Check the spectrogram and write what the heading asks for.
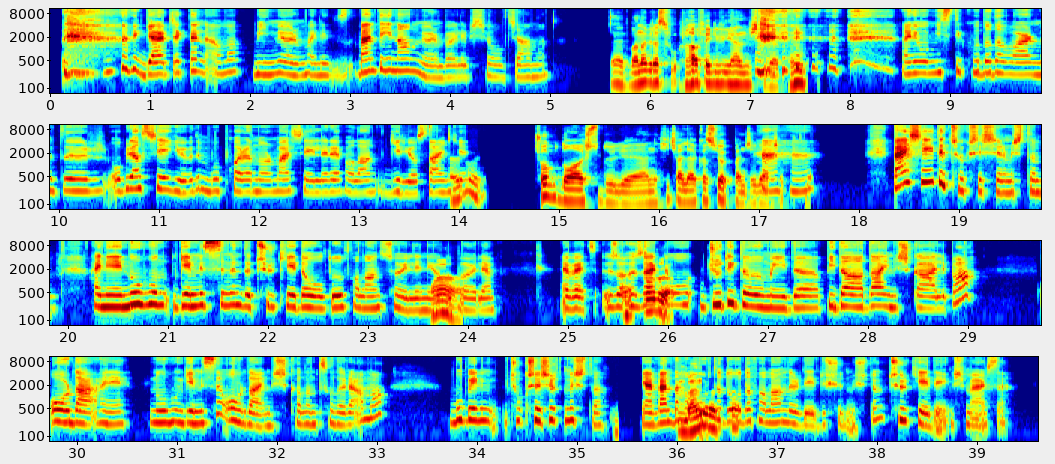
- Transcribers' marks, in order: chuckle; tapping; other background noise; laughing while speaking: "hurafe gibi gelmişti zaten"; chuckle; other noise
- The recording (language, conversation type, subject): Turkish, unstructured, Hayatında öğrendiğin en ilginç bilgi neydi?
